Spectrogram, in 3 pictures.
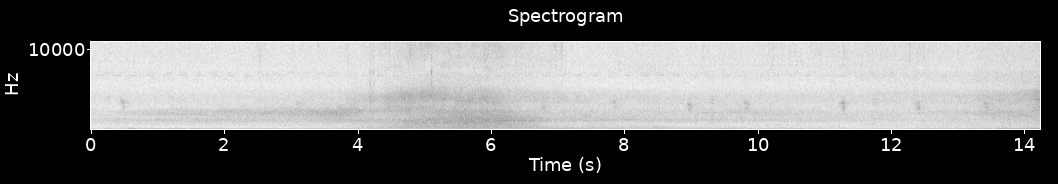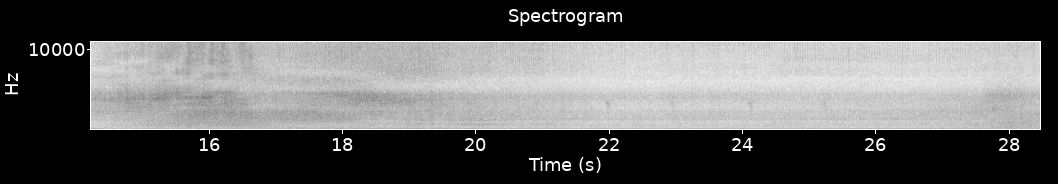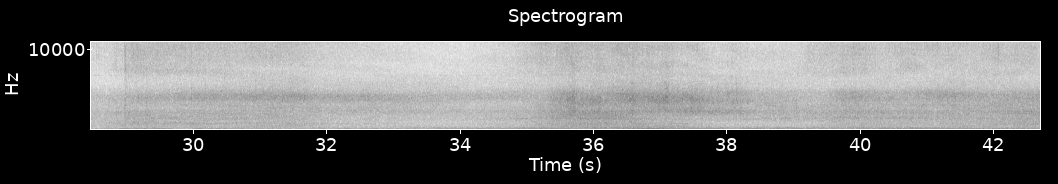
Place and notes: Nanshan Rd., Manzhou Township - Beside a mountain road
Bird cry, Traffic sound, Beside a mountain road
